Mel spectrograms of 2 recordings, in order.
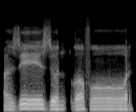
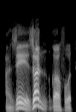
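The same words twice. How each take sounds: First: The n sound is said clearly without pressing. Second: The n sound is pressed and jerked forcefully. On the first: It is the normal recitation once the rule is mastered. "nggak usah begitu ya. Cukup" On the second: It is a drill to hear the rule clearly. "Itu latihannya"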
